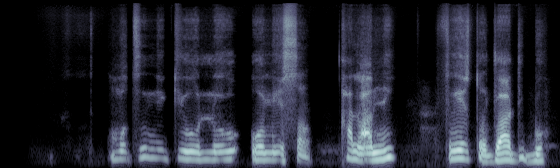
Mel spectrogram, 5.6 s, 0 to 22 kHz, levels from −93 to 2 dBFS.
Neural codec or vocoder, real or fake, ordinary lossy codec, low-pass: autoencoder, 48 kHz, 32 numbers a frame, DAC-VAE, trained on Japanese speech; fake; none; none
